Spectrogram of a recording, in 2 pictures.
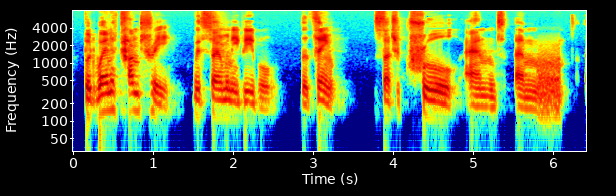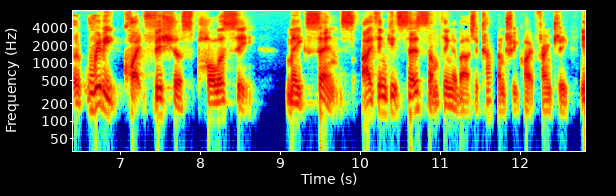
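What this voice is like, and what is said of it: British accent. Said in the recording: “I am British. Listen to my accent.”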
